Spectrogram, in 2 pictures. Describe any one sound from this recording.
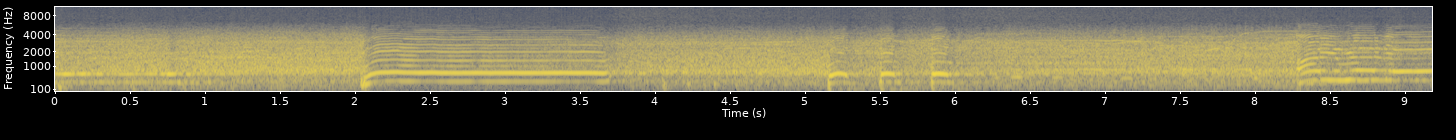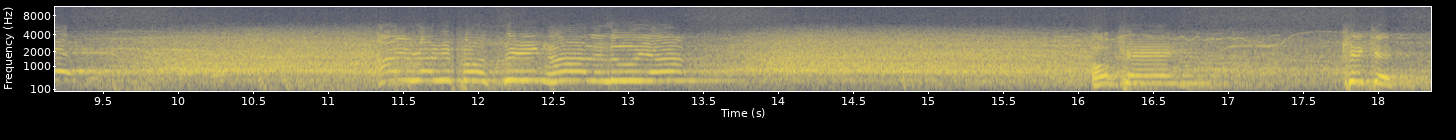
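A large crowd cheers and screams in a big echoing hall.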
